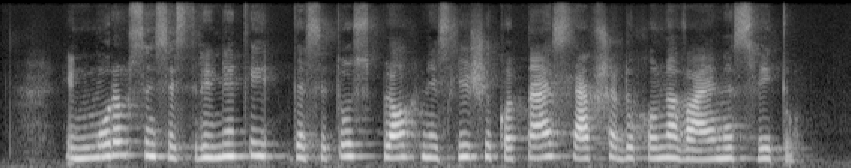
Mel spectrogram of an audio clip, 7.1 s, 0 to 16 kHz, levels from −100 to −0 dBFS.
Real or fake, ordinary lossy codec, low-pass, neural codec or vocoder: fake; none; 14.4 kHz; codec, 44.1 kHz, 2.6 kbps, SNAC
